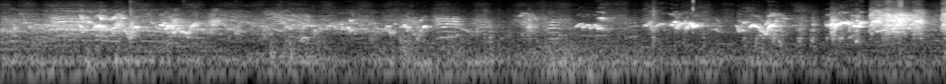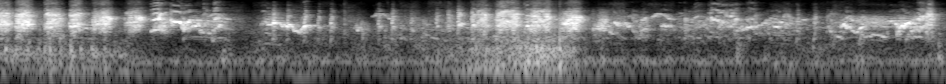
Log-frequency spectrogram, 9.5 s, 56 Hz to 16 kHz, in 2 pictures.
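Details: Blue budgerigars feeding each other, recorded August 13, 2024: dense, continuous chattering chirps and squawks, busy and overlapping, with louder bursts of scratchy warbling around the middle and end.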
